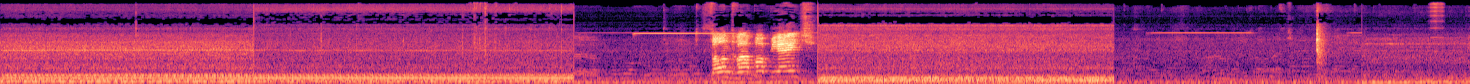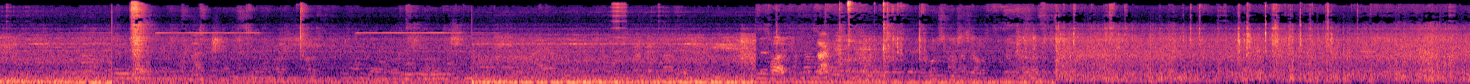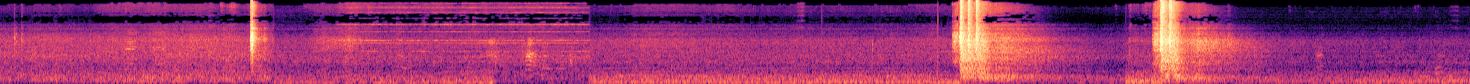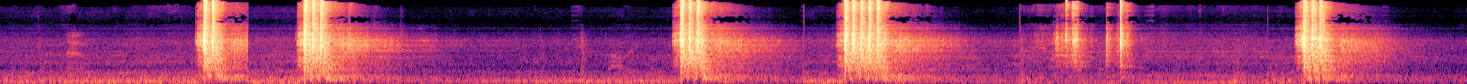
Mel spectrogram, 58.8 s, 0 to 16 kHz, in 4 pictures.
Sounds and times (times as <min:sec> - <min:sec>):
Vehicle: 0:00.0 - 0:58.7.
